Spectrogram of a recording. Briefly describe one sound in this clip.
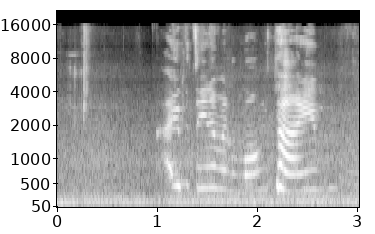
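A young girl sobs and cries out in a wailing voice close to a microphone.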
